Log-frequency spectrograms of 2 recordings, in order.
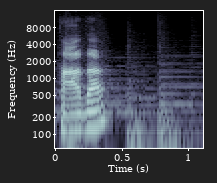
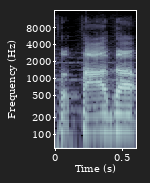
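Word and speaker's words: ただ: Then we have tada. Several meanings technically, but yeah, this is the fundamental one. Only, merely, just, simply. This is one of the most common ones. Accent on the first more.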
